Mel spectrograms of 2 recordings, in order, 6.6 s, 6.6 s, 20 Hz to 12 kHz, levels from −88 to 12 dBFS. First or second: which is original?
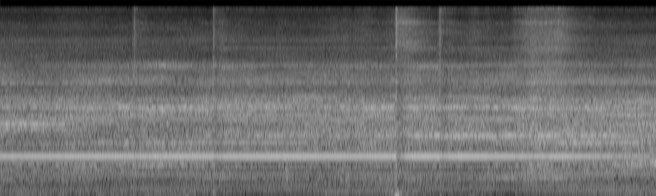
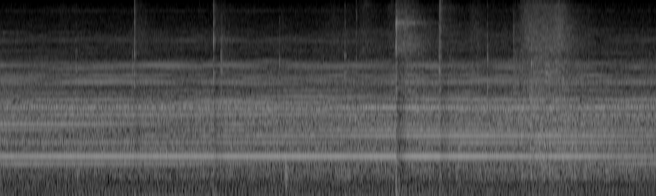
second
